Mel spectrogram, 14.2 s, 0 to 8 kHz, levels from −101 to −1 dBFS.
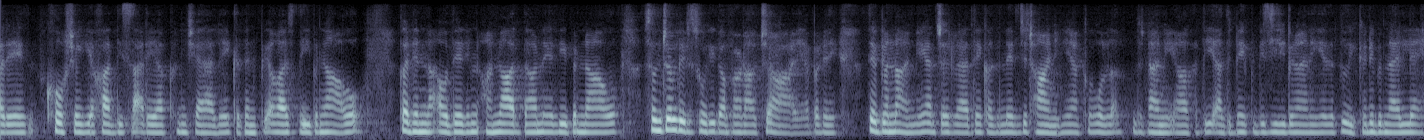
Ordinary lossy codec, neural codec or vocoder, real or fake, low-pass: none; codec, 16 kHz in and 24 kHz out, 0.8 kbps, FocalCodec, streaming, 65536 codes; fake; 7.2 kHz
